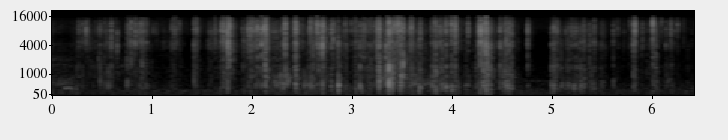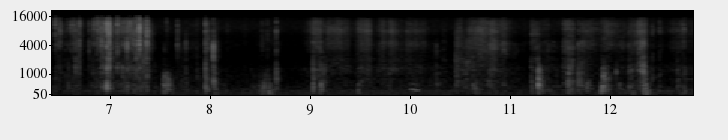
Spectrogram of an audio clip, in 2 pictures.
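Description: Clear plastic cellophane packaging crinkling and crackling as a pack of scrapbook papers is handled and slid out of it, with some paper rustling. The crinkling is busiest over the first seven seconds or so, then turns sparser.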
